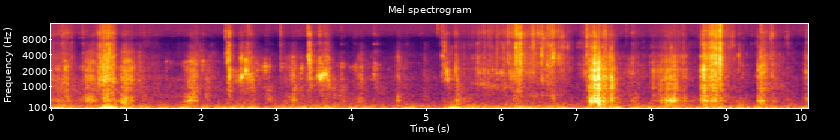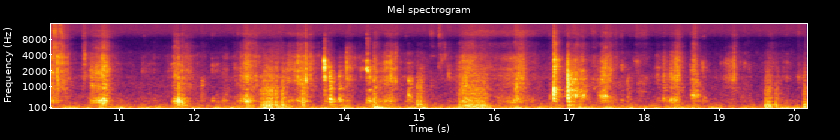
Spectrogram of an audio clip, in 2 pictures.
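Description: A person chewing mouthfuls of crisp lettuce salad, with irregular crunches throughout.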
